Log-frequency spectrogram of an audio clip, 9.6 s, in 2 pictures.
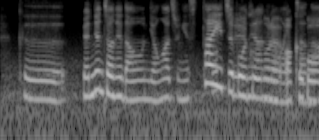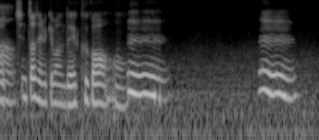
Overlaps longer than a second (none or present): present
